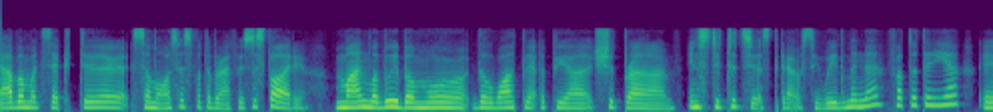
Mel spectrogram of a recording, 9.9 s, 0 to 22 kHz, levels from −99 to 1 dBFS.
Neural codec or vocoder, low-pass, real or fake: codec, 16 kHz, 0.5 kbps, FunCodec, trained on LibriTTS, 25 frames a second; 7.2 kHz; fake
